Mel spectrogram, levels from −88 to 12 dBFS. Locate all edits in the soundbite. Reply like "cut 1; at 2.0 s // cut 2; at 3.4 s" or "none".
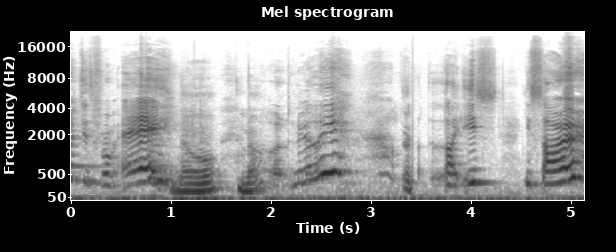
cut 1; at 3.4 s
